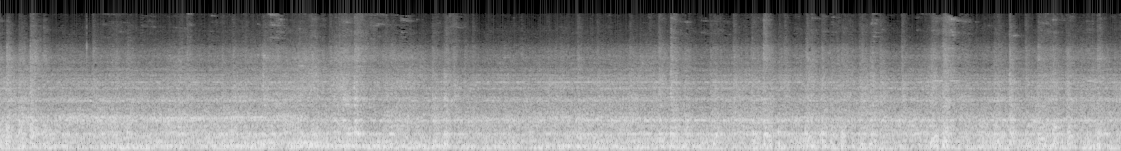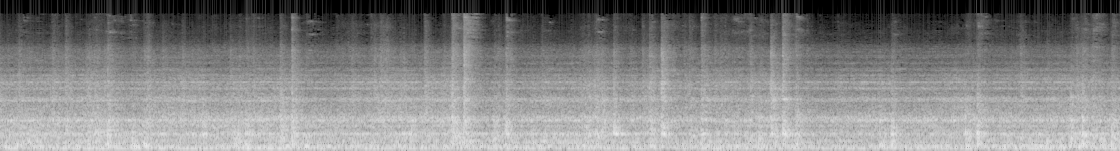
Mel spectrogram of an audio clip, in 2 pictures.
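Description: Passenger train running along the track: a steady rail rumble, with a sharp click now and then as the wheels pass over rail joints.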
